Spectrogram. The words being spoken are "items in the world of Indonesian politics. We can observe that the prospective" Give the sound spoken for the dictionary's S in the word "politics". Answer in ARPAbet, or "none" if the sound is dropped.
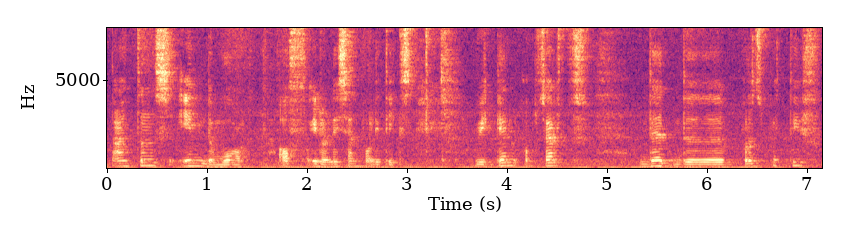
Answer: S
